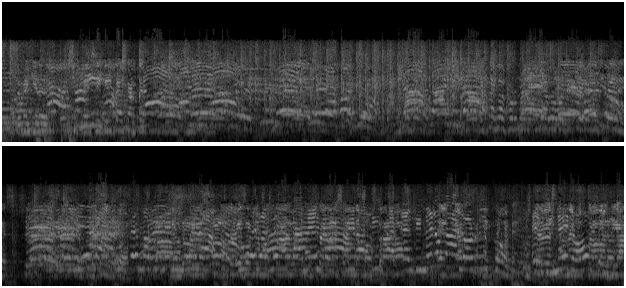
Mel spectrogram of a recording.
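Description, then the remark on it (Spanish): A dense crowd of protesters in Aragón, Spain, shouts insults and jeers continuously at regional president Rudi, accusing the Aragón government of wanting to privatize public healthcare; many raised voices overlap into a loud, steady roar, with only a brief dip in volume about halfway through. “Rudi fue insultada, abucheada, por quienes acusaron al gobierno de Aragón de querer privatizar la sanidad pública.”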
